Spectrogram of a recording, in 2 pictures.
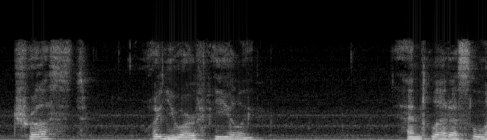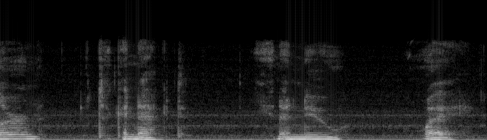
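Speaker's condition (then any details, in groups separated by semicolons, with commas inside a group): ALS; breathing increasingly difficult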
